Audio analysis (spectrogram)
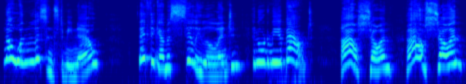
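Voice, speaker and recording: A man voicing a cheeky, excitable little male tank engine in a children's storybook. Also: extremely high pitch, moderate pace, pitched above the performer's own voice, heavily acted. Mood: indignant.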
